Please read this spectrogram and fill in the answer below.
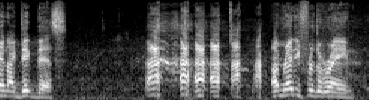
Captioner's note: laughter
